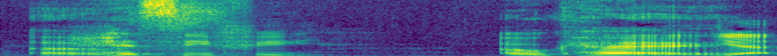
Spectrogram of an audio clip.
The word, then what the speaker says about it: Recife: Recife. Okay. Yeah, it's spelled with an R, like, even if it sounds like that.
